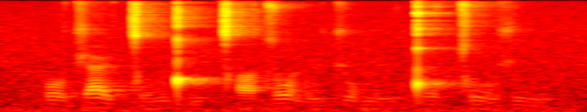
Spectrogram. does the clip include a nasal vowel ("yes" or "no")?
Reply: no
